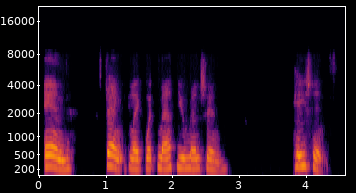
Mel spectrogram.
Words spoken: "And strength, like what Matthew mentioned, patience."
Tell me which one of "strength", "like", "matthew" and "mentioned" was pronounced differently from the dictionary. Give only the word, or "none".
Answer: none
